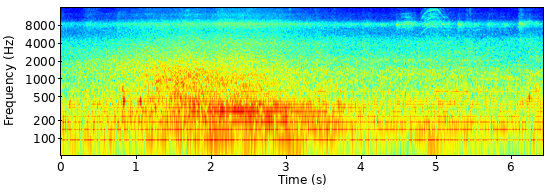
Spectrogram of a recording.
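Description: A road vehicle passing by: engine and road noise swell to a peak about two seconds in, then slowly fade away.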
